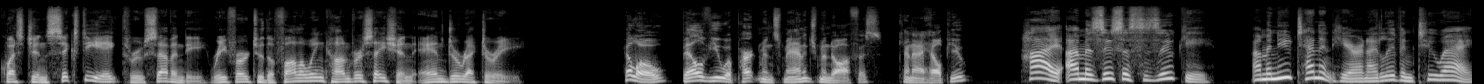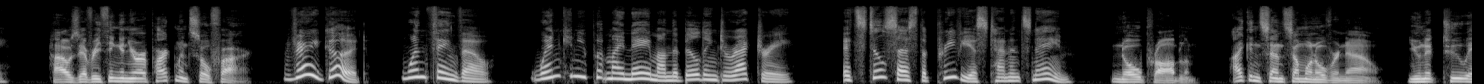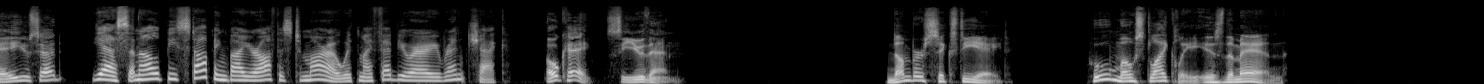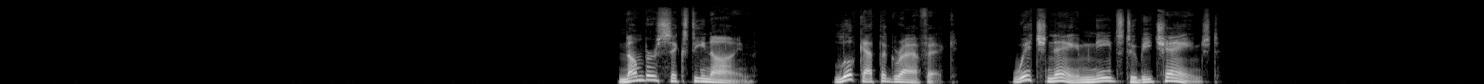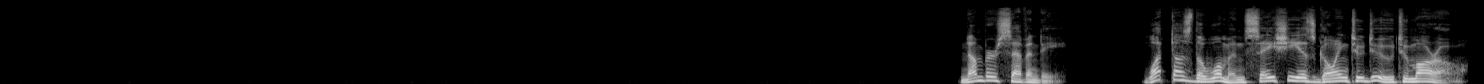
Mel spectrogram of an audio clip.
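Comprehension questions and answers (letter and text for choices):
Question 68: Who most likely is the man?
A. A maintenance worker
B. A property manager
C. A real estate agent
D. A bank employee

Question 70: What does the woman say she is going to do tomorrow?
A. Fill out a registration form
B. Meet with some neighbors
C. Order some furniture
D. Make a payment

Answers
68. B. A property manager
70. D. Make a payment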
